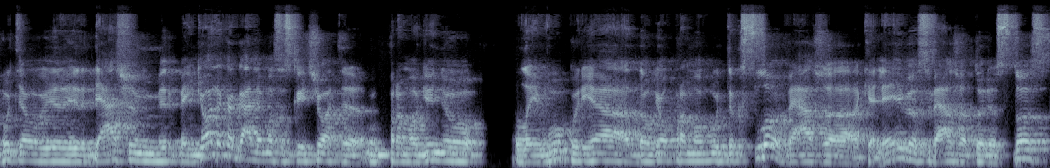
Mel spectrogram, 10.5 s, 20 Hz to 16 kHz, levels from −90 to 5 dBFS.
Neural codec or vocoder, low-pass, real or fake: none; 14.4 kHz; real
